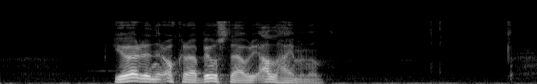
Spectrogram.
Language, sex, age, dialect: Faroese, male, 61+, Vágar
